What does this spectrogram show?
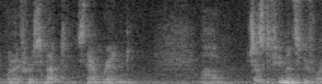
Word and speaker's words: Rind: you heard all right my name is rind some people pronounce it ryan they do correct it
